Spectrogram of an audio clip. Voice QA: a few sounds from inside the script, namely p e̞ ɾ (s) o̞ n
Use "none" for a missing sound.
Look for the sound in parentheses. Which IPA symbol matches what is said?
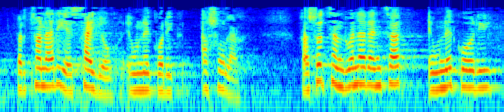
t͡s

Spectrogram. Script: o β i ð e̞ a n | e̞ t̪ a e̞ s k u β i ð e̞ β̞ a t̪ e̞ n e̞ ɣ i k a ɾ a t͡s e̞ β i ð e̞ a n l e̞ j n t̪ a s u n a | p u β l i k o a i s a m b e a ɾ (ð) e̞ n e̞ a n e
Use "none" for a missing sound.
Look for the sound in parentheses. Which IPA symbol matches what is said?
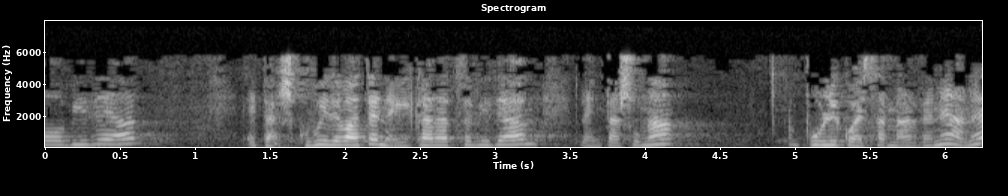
ð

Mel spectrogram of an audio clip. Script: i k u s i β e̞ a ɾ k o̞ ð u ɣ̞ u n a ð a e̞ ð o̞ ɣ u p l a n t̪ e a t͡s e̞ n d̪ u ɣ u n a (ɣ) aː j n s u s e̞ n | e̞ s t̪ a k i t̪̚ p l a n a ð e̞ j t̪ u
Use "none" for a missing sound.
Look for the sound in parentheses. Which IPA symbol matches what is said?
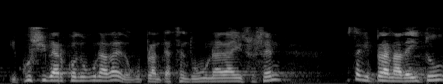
ð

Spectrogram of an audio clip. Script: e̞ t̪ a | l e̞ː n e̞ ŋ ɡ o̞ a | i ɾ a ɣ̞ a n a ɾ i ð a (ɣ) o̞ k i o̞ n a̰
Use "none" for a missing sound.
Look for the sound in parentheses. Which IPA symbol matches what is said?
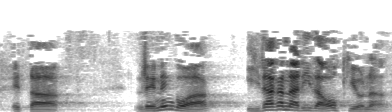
ɣ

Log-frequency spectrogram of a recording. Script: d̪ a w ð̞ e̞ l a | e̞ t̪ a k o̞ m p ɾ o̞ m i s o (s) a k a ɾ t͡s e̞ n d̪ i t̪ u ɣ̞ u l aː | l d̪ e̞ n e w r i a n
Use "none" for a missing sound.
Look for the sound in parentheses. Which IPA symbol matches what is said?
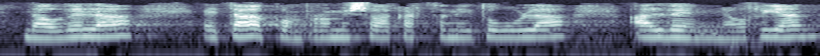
none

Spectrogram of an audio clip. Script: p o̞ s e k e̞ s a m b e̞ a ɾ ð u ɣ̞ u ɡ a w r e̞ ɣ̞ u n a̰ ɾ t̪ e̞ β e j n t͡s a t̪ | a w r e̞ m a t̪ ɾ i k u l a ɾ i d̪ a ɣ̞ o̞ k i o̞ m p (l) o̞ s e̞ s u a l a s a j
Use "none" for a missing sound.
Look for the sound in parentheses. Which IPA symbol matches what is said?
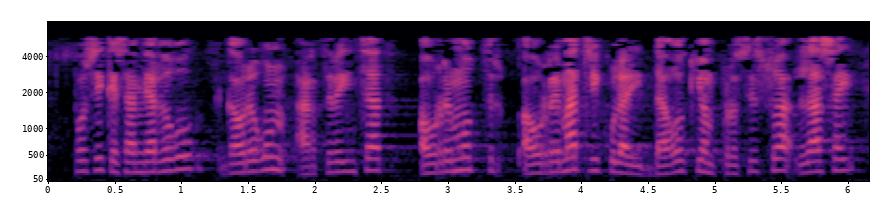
ɾ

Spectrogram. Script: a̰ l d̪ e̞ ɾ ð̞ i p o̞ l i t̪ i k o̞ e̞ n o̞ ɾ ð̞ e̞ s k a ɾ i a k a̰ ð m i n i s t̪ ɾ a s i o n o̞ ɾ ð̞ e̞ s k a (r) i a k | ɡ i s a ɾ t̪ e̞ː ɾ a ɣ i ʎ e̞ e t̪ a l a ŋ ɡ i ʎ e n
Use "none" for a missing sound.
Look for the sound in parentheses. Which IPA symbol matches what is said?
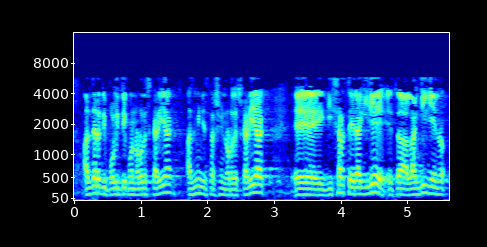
ɾ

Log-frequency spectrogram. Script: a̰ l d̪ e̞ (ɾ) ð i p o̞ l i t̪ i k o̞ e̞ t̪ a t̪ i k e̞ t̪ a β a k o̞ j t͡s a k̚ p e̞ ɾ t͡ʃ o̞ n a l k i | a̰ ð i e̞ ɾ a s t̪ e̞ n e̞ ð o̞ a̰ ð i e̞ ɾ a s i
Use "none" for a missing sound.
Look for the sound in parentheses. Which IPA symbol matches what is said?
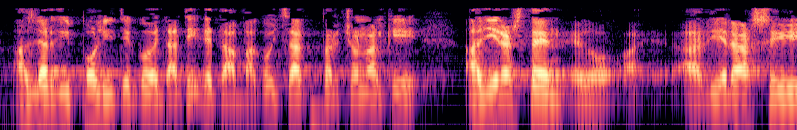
ɾ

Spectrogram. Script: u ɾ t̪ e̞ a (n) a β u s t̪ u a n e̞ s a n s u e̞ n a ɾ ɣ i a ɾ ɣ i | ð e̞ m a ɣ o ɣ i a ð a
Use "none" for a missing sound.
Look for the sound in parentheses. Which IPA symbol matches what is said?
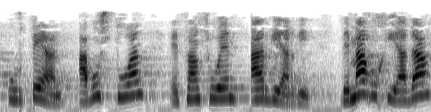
n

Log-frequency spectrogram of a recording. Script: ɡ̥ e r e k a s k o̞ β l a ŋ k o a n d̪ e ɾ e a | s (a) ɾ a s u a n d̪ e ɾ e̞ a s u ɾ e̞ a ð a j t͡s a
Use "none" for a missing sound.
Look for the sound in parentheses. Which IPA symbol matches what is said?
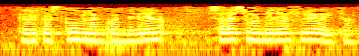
a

